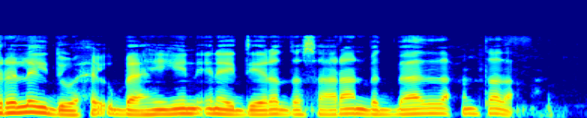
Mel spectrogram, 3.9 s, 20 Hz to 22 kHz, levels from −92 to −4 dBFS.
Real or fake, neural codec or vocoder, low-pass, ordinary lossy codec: real; none; 7.2 kHz; none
